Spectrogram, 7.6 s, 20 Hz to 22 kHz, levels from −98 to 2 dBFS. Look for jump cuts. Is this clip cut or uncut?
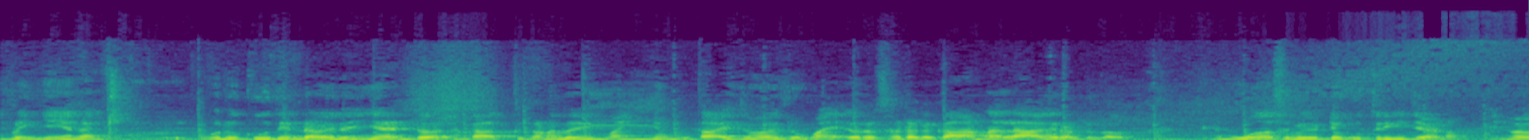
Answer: uncut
